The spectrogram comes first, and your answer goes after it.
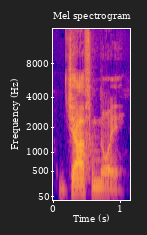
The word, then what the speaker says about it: Javnyuy: My name, Javnyuy. The best way to pronounce Javnyuy is to pronounce the Nyuy as Nui, Javnyuy.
